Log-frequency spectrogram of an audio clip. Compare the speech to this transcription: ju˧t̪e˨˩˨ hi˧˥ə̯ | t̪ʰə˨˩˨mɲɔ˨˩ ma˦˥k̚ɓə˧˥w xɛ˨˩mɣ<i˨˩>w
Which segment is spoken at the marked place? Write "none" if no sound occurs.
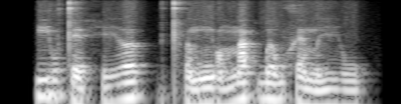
i˨˩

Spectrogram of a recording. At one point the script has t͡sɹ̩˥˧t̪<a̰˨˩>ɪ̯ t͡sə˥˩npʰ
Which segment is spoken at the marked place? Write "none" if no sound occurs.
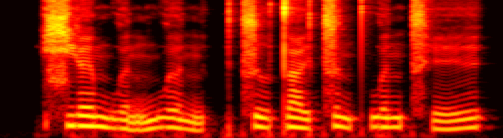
a˥˧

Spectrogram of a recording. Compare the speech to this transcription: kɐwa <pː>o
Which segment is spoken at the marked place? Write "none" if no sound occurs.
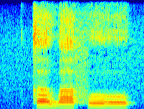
f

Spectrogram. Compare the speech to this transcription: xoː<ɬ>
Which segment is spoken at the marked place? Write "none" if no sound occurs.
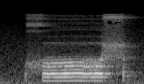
ɬ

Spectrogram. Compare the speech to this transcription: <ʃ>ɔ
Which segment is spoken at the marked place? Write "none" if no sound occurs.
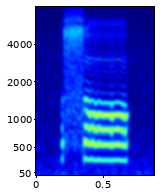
s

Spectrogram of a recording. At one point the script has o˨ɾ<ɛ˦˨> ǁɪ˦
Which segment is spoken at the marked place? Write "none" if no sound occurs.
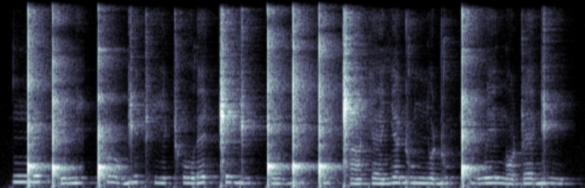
ɛ˦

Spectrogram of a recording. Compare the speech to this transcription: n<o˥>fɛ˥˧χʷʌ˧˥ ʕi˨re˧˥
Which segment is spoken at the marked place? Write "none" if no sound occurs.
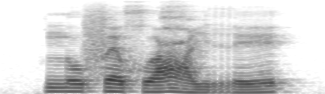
o˥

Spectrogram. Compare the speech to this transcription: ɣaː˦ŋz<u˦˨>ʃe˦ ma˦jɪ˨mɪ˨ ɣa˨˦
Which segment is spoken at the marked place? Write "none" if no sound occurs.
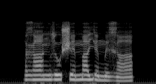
u˦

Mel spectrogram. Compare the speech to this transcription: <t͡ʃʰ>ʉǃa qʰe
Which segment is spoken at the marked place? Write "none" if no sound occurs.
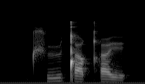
t͡ʃʰ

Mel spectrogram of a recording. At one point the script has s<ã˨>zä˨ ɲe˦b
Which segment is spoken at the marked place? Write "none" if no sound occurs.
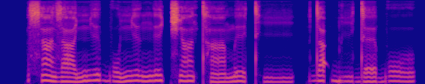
ã˦˨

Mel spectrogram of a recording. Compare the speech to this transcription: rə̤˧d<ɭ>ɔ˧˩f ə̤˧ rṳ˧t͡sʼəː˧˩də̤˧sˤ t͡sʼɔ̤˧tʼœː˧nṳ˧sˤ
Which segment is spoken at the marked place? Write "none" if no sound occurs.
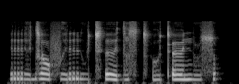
l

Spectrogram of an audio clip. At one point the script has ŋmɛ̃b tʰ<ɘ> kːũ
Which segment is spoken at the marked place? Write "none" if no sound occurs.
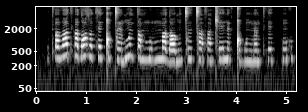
e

